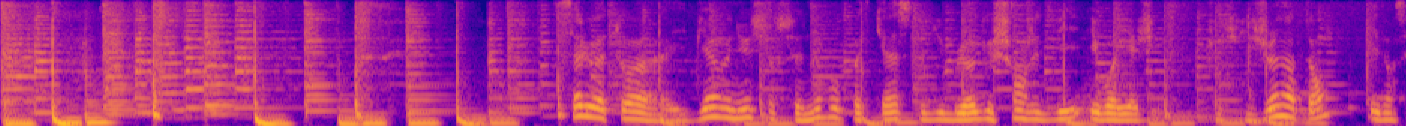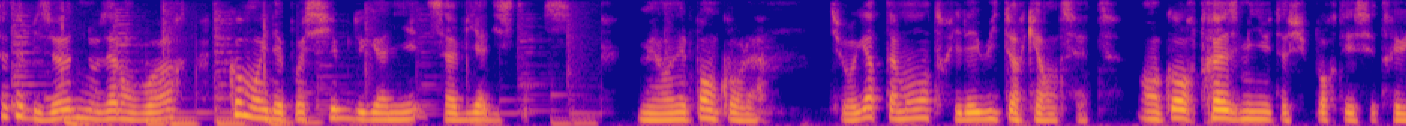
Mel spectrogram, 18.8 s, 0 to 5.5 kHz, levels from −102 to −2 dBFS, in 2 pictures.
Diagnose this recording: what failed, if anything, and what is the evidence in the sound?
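Nothing failed in this recording.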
